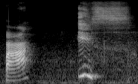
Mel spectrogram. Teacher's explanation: ela é uma oxítona, porque a sílaba mais forte é a última, é o is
